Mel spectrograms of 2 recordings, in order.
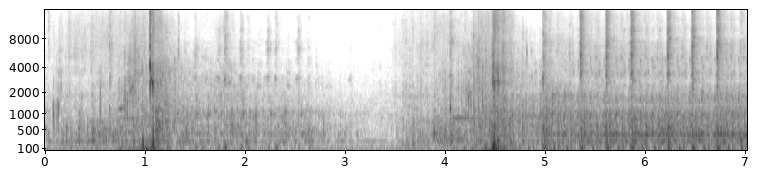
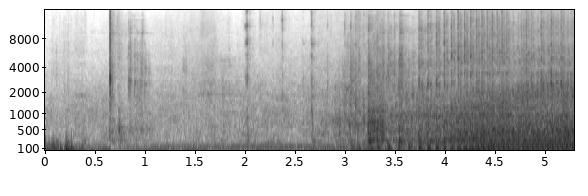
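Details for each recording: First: Walk-behind lawn mower just out of winter storage, fresh gas added and primed: two hard cord pulls with no catch, then a rapid, uneven putter as it struggles to start; hard starting from a fuel problem. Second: Warm single-cylinder lawn mower after winter storage: catches on one pull and settles into a strong, even run; fuel problem confirmed.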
